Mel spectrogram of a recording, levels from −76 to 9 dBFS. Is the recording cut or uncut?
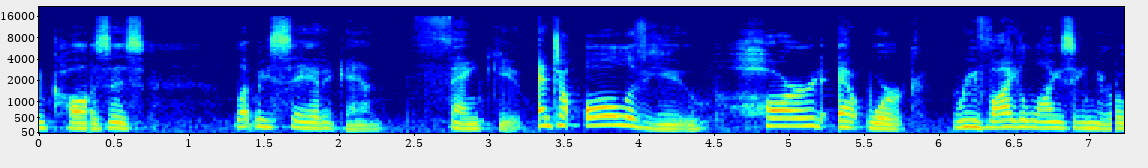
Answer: cut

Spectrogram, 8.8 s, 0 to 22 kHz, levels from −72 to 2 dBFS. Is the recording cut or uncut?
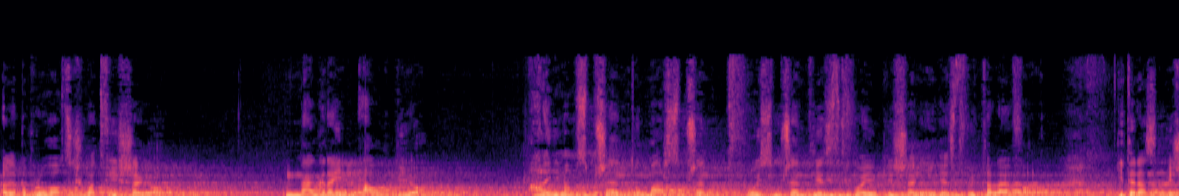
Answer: uncut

